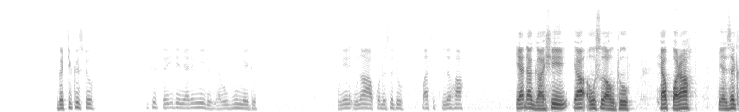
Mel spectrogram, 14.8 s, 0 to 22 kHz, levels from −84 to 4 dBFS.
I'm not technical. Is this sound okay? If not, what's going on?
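No, not quite. Around 3.23 to 5.08 s, and again from 10.3 to 12.29 s, there's automatic gain rising. The level control decides things have gone too quiet and slowly turns itself up, so the speech and the room noise behind it swell together over a couple of seconds. In the first case the incoming sound had dropped away quite sharply, and the control is catching up.

Right after that, from 12.39 to 14.74 s, you get automatic gain falling. The control judged the sound too loud and eased itself back down, so everything sinks again, background included. The level shifts near 1 s and 9 s are just the talker moving relative to the microphone.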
